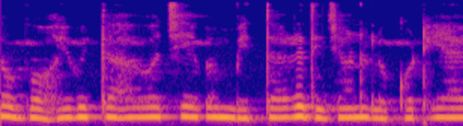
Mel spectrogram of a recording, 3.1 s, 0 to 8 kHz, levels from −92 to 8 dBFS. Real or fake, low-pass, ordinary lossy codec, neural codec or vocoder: real; 7.2 kHz; none; none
